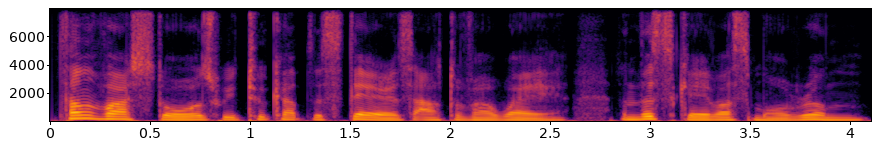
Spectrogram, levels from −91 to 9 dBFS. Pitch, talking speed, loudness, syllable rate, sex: 135 Hz, 280 wpm, -18 LUFS, 5.4 syllables/s, male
